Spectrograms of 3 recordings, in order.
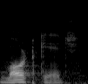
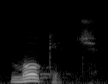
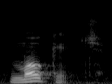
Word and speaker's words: mortgage: This is not mortgage. This is mortgage, mortgage, mortgage.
